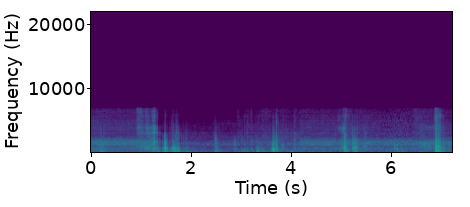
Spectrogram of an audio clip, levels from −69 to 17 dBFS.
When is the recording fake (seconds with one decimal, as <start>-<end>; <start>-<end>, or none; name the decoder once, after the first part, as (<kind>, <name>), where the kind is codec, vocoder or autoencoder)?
0.0-5.8 (vocoder, Vocos); 6.4-7.2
